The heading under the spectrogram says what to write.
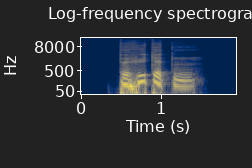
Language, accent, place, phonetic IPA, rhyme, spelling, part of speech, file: German, Germany, Berlin, [bəˈhyːtətn̩], -yːtətn̩, behüteten, adjective / verb, De-behüteten.ogg
- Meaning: inflection of behüten: 1. first/third-person plural preterite 2. first/third-person plural subjunctive II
